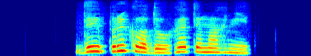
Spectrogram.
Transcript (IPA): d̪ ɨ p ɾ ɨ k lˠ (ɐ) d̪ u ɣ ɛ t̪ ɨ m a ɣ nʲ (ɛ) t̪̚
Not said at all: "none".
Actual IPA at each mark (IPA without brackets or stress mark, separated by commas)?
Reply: ɐ, i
